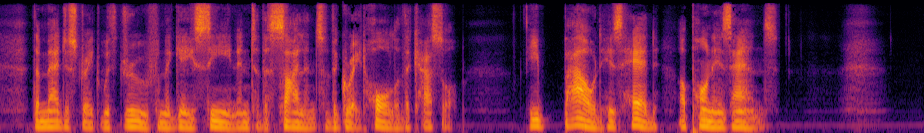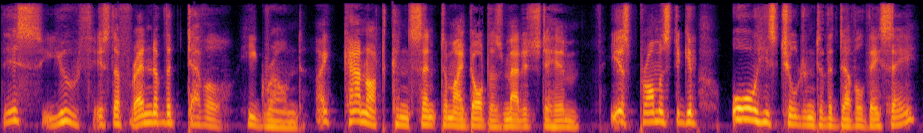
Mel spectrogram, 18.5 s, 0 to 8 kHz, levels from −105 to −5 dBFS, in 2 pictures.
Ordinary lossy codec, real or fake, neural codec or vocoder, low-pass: AAC, 48 kbps; fake; codec, 16 kHz in and 24 kHz out, 1 kbps, XY-Tokenizer; 7.2 kHz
